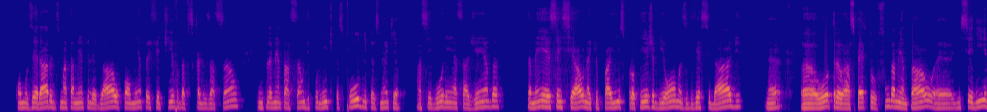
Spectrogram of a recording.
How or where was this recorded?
video call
